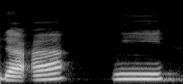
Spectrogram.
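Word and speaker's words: دعان: Aslinya da'ani, berdoa, meminta, memohon kepadaku gitu ya. Aslinya seperti itu. Tapi ada hadzaf, jadi dipendekkan bacanya. Da'ani.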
